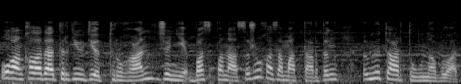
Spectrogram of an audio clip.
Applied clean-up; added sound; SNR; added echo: none; none; none; none.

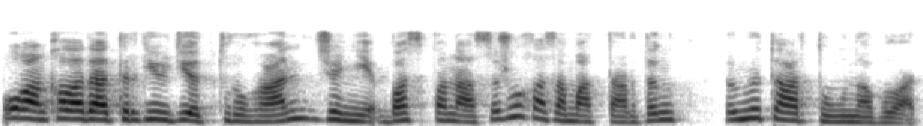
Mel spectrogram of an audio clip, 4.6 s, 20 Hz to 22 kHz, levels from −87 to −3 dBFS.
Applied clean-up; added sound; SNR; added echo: neural mask model DeepFilterNet 3.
